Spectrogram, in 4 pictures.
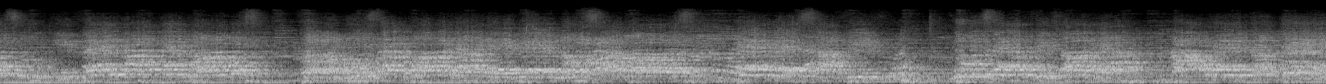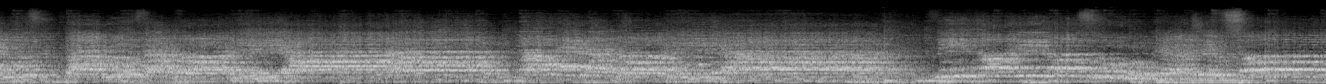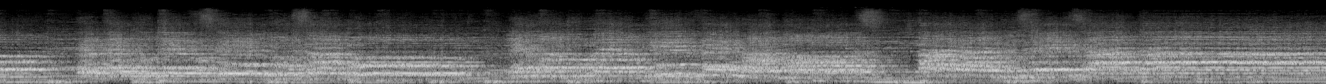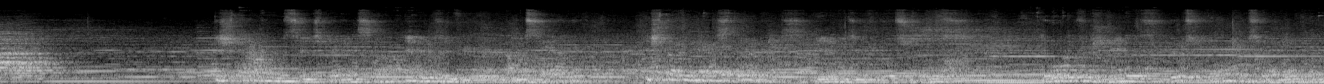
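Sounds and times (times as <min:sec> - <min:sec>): choir singing gospel: 0:00.0 - 0:53.0
instrumental accompaniment: 0:00.0 - 0:53.0.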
